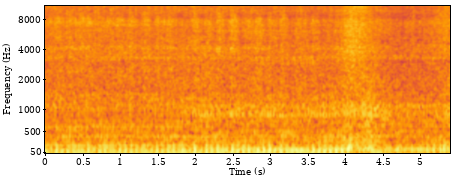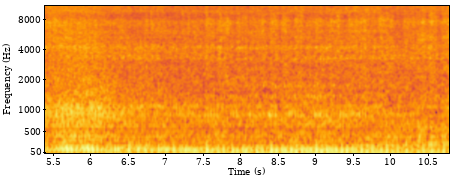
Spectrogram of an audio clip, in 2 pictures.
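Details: Turbocharged small single-cylinder go-kart engine (about 25–26 hp, 2–5 psi boost, no boost reference regulator, timing advanced 5–10°). It runs at a steady, even idle with a brief rev blip, firing smoothly with no knocks or misses: normal running.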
